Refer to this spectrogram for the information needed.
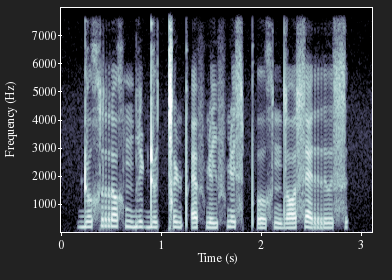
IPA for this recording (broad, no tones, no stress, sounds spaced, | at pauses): ɖ o x r ɔ x m b i ɖ ɯ ǀ ɯ ɳ pʼ æ f ɳ i f ɳ i s pʼ o x n d ɔ s æ r ɯ s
